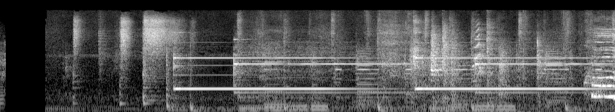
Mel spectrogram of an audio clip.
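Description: Electronic two-tone doorbell chime, a higher note falling to a lower one, rung twice about two and a half seconds apart, over a soft music bed.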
